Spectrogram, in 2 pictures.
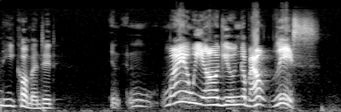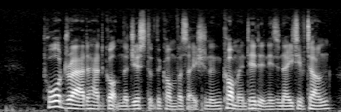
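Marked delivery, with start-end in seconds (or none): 1.4-4.0 high stammer; stammering Tobias. Acted. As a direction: stutter then ask, flustered.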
